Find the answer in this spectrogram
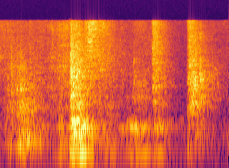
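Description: Wooden microphone case being pulled out of a cardboard box: cardboard rubbing and scraping in a few short bursts, the loudest about two-thirds of a second in.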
